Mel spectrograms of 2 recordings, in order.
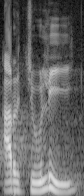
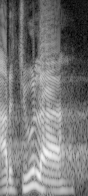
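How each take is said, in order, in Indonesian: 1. Kata ini berakhir dengan vokal 'i'. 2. Kata ini berakhir dengan vokal 'a'. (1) "kalau dibaca kasroh arjuli" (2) "Kalau dibaca arjula"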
